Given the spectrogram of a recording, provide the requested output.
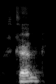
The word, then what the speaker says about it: strength: तो जब हम उसको प्रोनाउंस भी करते हैं तो उसमें वो स्ट्रेंथ दिखता है। स्ट्रेंथ, जो लास्ट में थ है ना, वहां पे थोड़ा सा जोर लगेगा, स्ट्रेंथ, स्ट्रेंथ।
